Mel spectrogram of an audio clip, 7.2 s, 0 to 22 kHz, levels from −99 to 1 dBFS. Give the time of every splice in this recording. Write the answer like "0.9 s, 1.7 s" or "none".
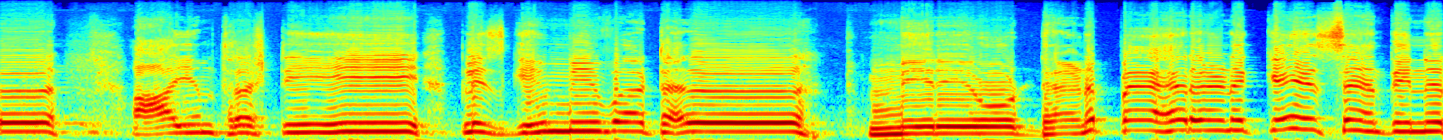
4.2 s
